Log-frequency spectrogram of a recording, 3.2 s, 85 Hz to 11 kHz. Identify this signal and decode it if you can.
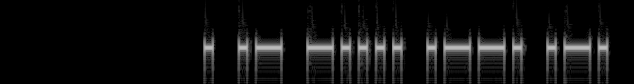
Morse code, heard as a keyed tone, about 28 wpm, 700 Hz. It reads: EA6PR
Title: DXCC-100 Call Signs - 5 Characters - Repeated 3x - 28wpm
